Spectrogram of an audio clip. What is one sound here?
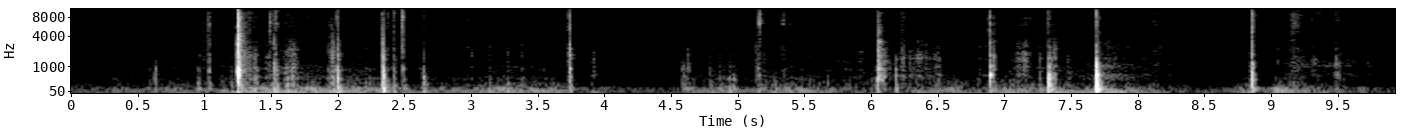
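A plastic pry tool clicks and snaps along the edge of a laptop case.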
